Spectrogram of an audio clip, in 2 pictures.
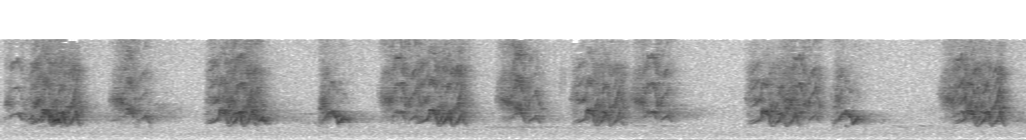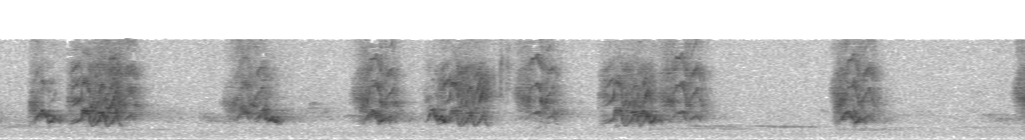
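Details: Fledging-age sparrow nestlings, fed by both parents at a birdhouse on an old apple tree in Bavaria. A steady stream of coarse, hissy high chirps, close to two per second for ten seconds, with a soft hum underneath.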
